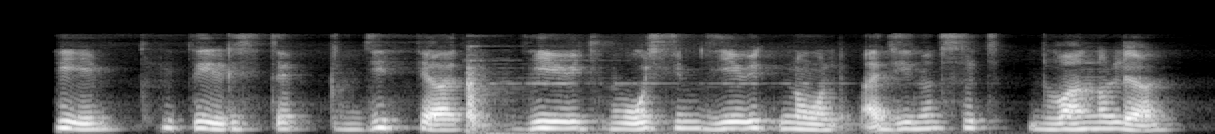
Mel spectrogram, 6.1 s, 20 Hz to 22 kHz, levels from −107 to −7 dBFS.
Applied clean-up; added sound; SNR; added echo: neural mask model DeepFilterNet 3.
